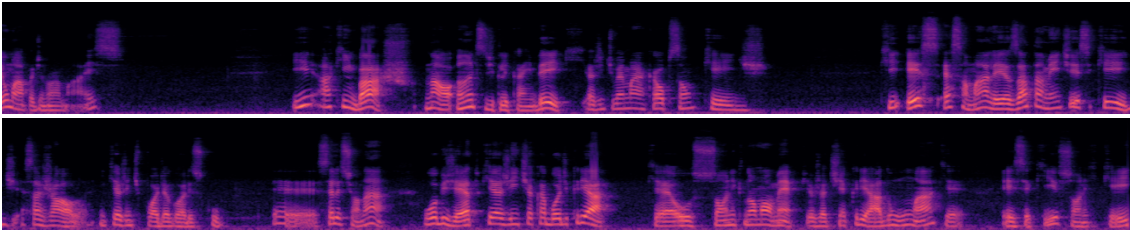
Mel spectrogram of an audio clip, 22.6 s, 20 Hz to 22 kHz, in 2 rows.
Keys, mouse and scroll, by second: 1.3 middle click, 4.3 middle click, 7.8 click, 22.3 click.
